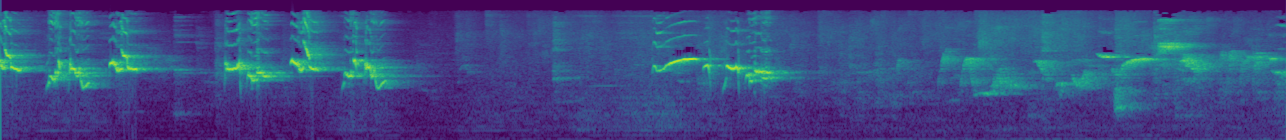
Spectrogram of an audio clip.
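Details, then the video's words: Shama song for provoking other shamas to sing, opening with a run of loud repeated whistled phrases, a pause, then a few bright notes and softer warbling at the end. "Kích Chòe lửa hót nhiều giọng"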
